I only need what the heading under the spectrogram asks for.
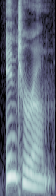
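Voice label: "interim", English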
